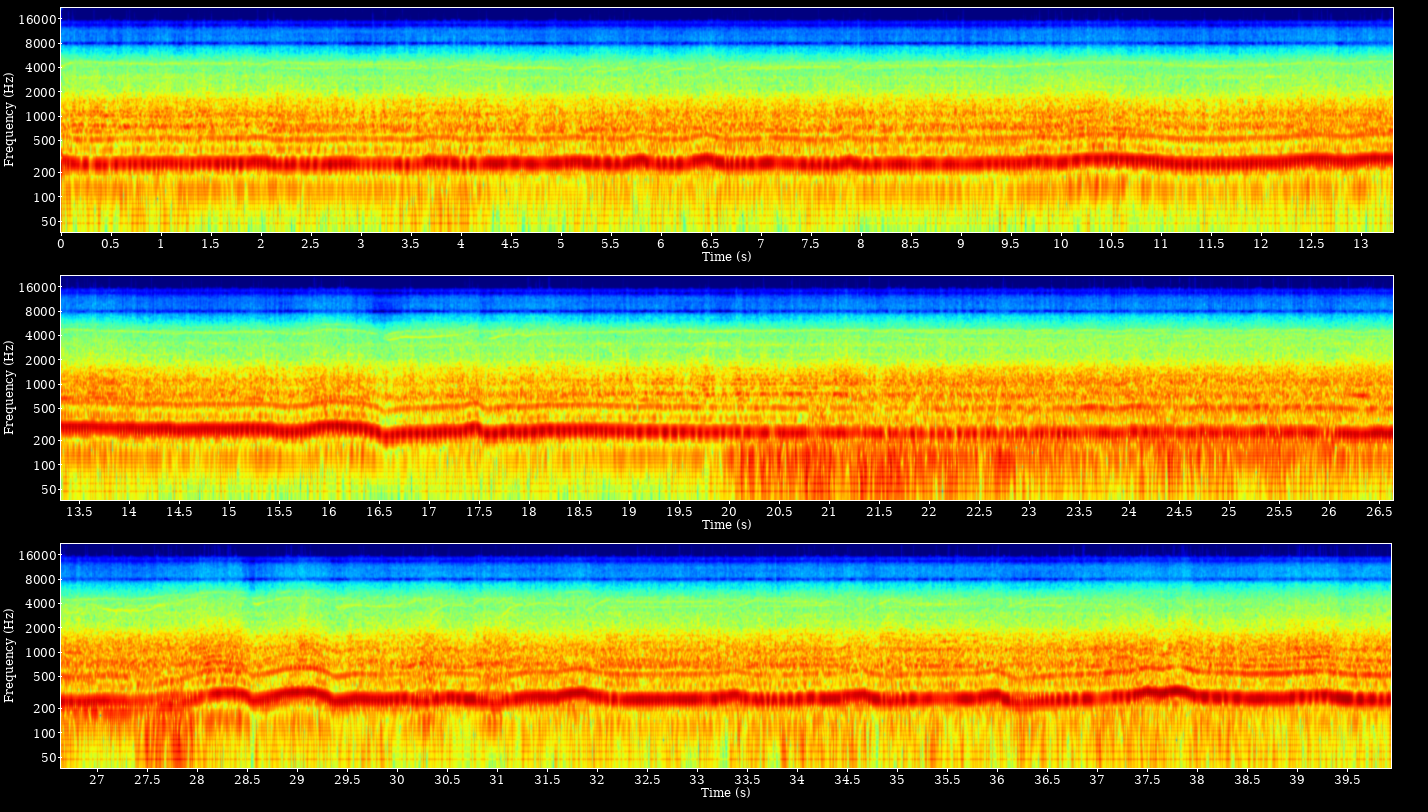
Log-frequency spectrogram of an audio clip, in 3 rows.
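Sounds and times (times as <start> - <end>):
drone motors and propellers: 0.0 - 39.9
wind rumble on microphone: 17.8 - 39.9.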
